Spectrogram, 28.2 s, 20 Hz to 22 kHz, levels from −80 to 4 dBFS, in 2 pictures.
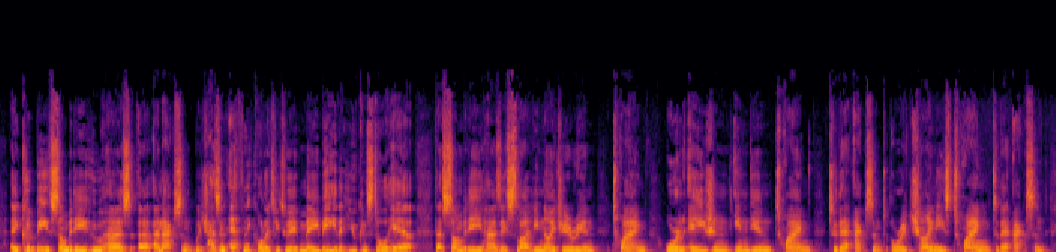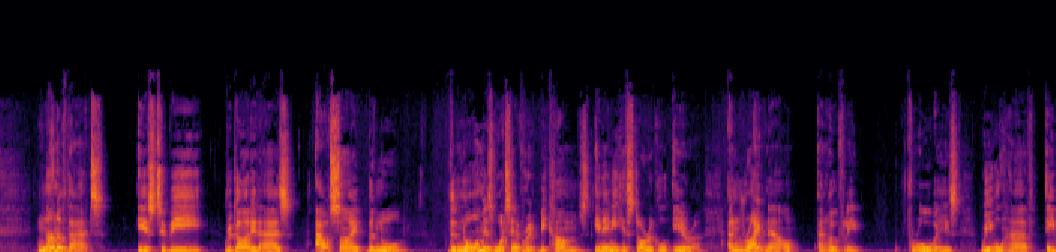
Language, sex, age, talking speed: English, male, 40-59, 165 wpm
